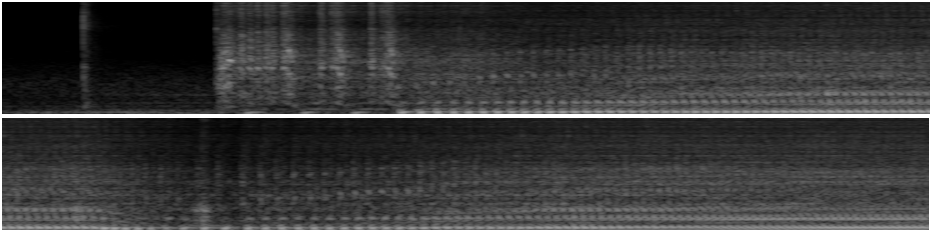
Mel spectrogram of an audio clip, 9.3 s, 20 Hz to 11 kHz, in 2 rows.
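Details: Yamaha Breeze 125 (Grizzly 125) quad, first start after two years in storage, fresh fuel and choke on, slight fuel leak: dead quiet, a few cranking pulses, then the single catches and settles into a steady, even putter; normal start and idle.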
